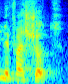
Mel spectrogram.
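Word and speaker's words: נפשות: Mais en hé- en hébreu au singulier on dit nefesh et au pluriel on dit nefashot.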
